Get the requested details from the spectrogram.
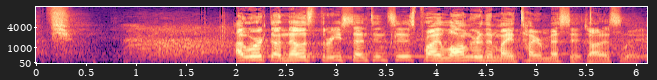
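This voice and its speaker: A high-pitched man with an American accent, ordinary pitch variation, long, frequent pauses and audible room echo. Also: moderate pace. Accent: American English; weak, hesitant Korean. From USA, Korean-American. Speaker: preacher. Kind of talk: sermon with interpreter. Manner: halting in Korean.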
